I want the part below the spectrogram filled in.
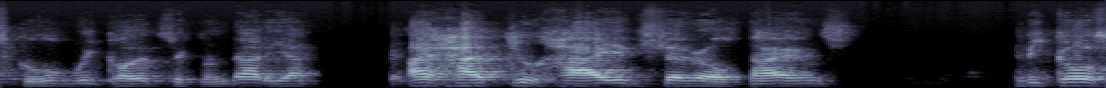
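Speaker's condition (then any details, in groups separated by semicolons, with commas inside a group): Cerebral palsy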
